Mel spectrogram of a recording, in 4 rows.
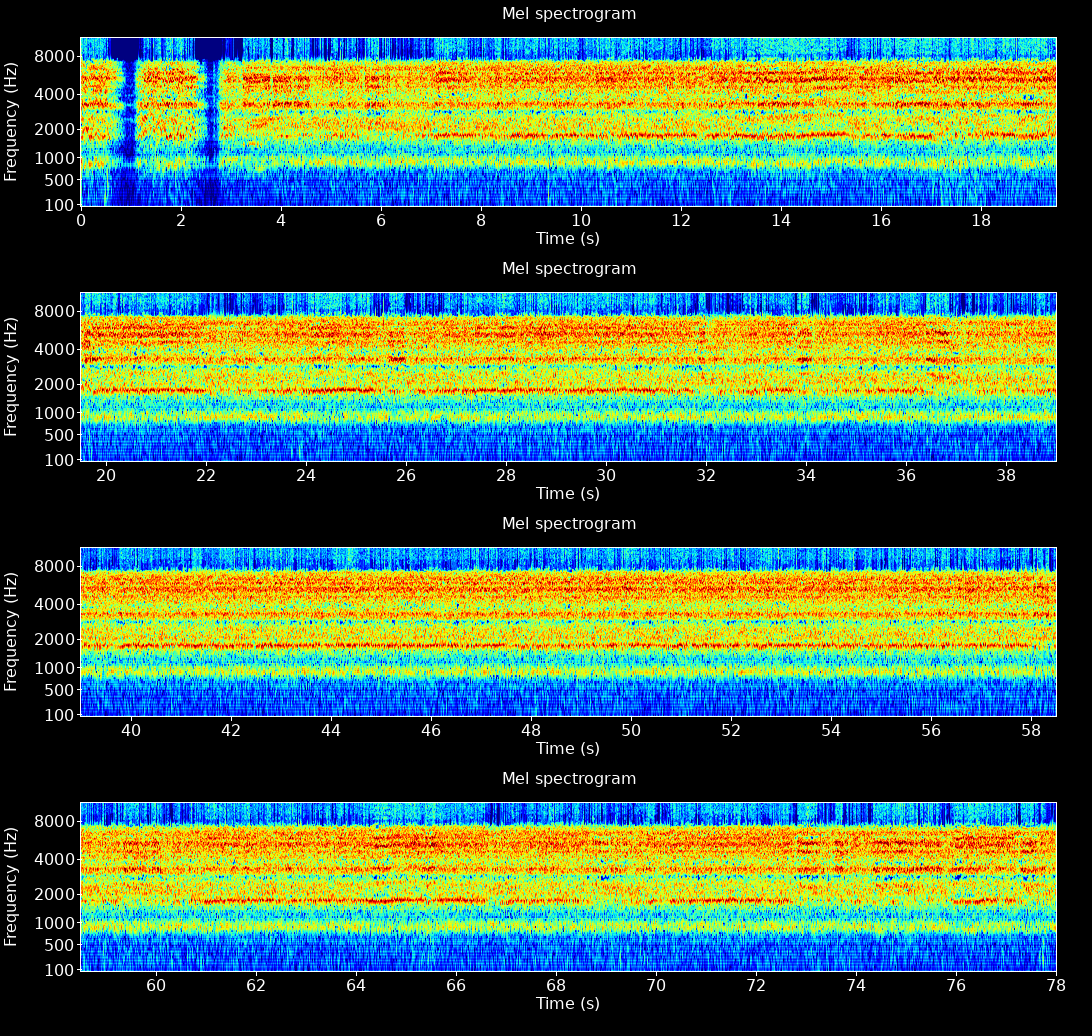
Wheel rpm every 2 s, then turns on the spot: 120, 140, 230, 230, 230, 240, 230, 230, 220, 240, 230, 230, 230, 230, 230, 230, 230, 230, 230, 230, 230, 230, 240, 240, 230, 230, 230, 230, 230, 230, 230, 230, 230, 230, 230, 230, 230, 230, 220.
none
